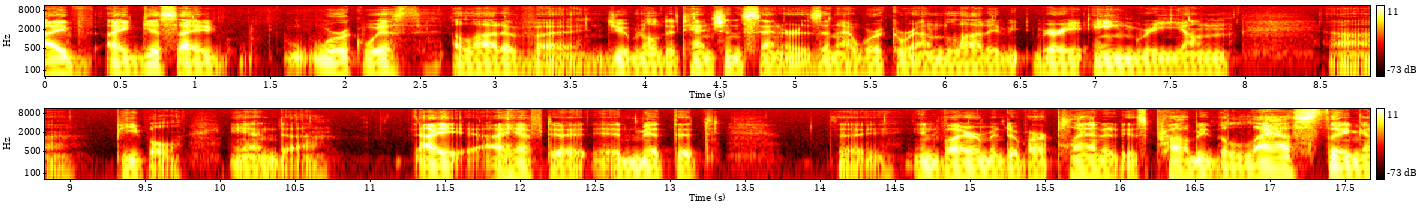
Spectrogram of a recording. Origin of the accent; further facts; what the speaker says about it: Bolivia; English is a second language; now in United States; I was a person that was never born and raised here. I was born and raised down in Bolivia, South America.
